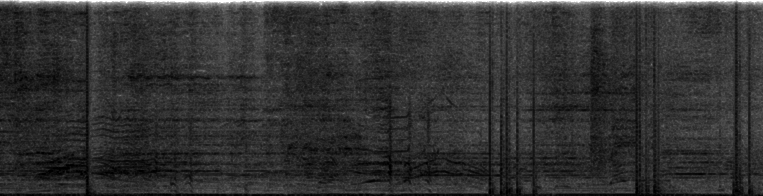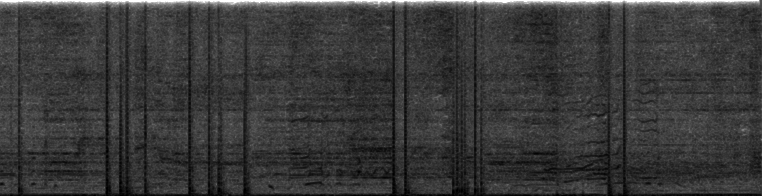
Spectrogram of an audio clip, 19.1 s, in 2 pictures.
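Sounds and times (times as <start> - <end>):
low rumble: 0.0 - 19.0
music: 0.0 - 19.0
fireworks bangs: 1.1 - 1.7, 6.1 - 16.2, 17.1 - 17.7.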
